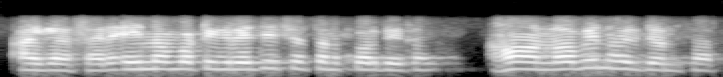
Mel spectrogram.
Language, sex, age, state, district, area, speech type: Odia, male, 45-60, Odisha, Nabarangpur, rural, conversation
